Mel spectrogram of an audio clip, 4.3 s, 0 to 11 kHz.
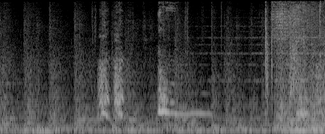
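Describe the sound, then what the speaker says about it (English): A dog barks and whimpers during a battle in the video game Final Fantasy 16, with short yelps and a drawn-out whine over a steady bed of game sound and music. "Ugly ass dog."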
